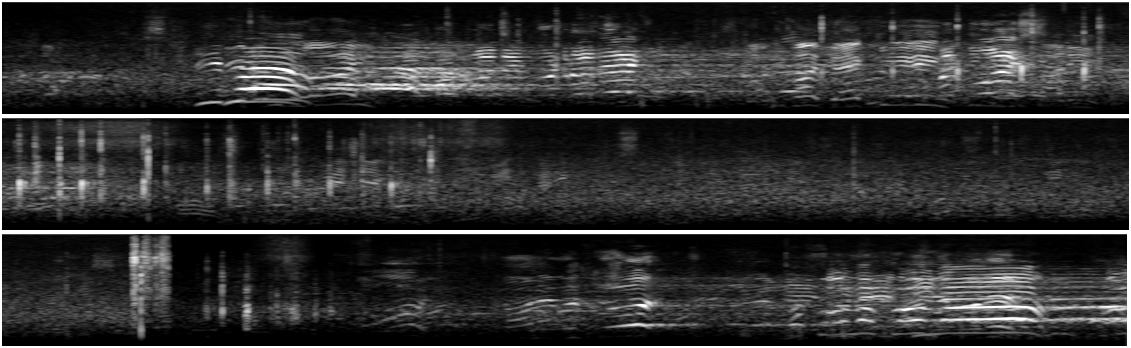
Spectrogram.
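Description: Men shout and call to each other outdoors across an open field.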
